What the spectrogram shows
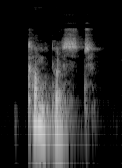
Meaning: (verb) simple past and past participle of compass; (adjective) rounded; arched
- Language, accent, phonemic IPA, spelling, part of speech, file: English, Southern England, /ˈkʌmpəst/, compassed, verb / adjective, LL-Q1860 (eng)-compassed.wav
